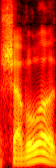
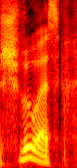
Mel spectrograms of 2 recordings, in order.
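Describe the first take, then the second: First: The word ends with a t sound. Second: The word ends with an s sound.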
